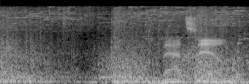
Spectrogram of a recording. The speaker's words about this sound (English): have you guys heard the sounds of the golden stuff in that new, what's the Goblin Zone, the Goblin Realm or whatever that you can get into now?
